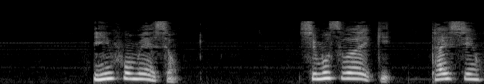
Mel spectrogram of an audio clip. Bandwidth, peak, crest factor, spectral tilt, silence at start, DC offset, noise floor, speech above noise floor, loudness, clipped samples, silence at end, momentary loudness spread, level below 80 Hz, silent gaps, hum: 8 kHz; -2 dBFS; 16 dB; -5.5 dB/octave; 0.95 s; under 0.1%; -61 dBFS; 45 dB; -17 LUFS; under 0.1%; 0 s; 16 LU; -66 dBFS; none; none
